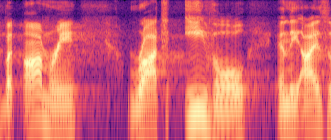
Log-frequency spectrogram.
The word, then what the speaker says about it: Omri: In verse 25, we learn of Omri, and Omri rhymes with Henri, and we all know what Henri people do, not good things.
